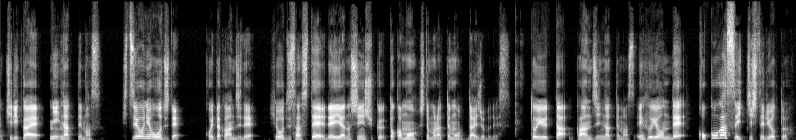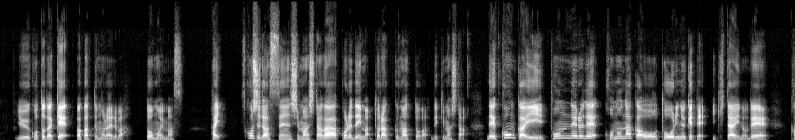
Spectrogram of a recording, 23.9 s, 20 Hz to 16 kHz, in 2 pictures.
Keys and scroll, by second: 0.6 F4, 11.9 typing.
